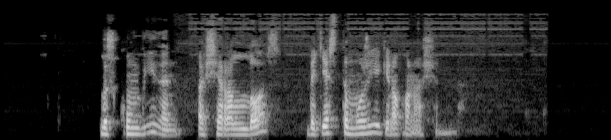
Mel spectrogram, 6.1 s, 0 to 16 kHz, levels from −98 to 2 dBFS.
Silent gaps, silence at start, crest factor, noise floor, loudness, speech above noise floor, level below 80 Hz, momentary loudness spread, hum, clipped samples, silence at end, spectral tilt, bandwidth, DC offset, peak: none; 1 s; 20 dB; -86 dBFS; -20 LUFS; 65 dB; -70 dBFS; 13 LU; none; under 0.1%; 1.5 s; -4.5 dB/octave; 11.5 kHz; under 0.1%; -2 dBFS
